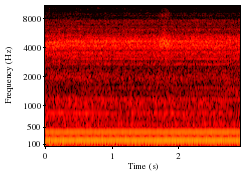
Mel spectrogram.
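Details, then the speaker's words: Boiler on: steady low hum with a clear tone around 200 Hz from the hot water cylinder's cover, as fast primary-circuit water in the coil makes it vibrate. Fix: lower the pump speed or adjust the gate valve. "so inside the cylinder there is a coil of the primary circuit and the flow and the return you know the water flowing inside in high speed and when it travels it makes noise due to the vibration"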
